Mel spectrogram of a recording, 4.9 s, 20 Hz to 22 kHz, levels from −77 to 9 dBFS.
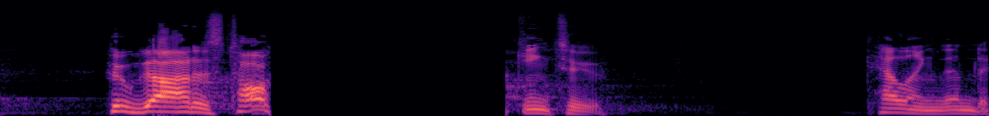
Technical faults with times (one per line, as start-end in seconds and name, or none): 1.35-2.53 playback stall
2.53-4.95 catch-up at higher speed
3.82-3.87 gap between stream segments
